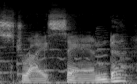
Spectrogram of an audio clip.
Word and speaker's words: Streisand: her name which is Dr sand soft s like sand on the beach um but what was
